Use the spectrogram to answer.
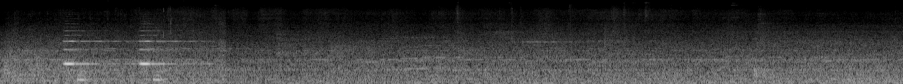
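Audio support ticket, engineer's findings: Doubled audio track, 0 to 2.26 s, already present at clip start. Full-band second copy trails the original by roughly 0.7 s at about equal level. No decay or room colour on the copy, so not reverb. Copy cuts off abruptly at 2.26 s. Likely cause: a second, slower capture path or an edit holding two out-of-step copies of the same audio.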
